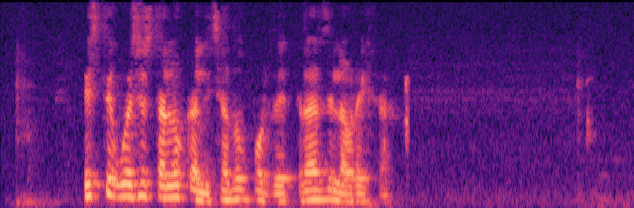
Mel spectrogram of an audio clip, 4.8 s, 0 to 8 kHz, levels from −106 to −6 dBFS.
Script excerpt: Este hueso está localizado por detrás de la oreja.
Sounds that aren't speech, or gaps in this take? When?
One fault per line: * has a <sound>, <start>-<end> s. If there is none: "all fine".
all fine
